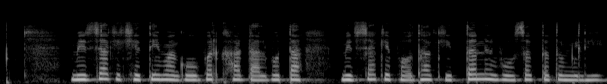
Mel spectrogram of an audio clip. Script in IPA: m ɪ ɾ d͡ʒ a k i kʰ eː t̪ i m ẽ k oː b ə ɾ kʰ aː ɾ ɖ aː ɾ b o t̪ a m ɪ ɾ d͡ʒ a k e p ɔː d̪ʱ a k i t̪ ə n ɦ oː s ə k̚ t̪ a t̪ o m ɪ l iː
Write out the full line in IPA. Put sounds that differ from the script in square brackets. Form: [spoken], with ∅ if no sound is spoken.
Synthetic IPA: m ɪ ɾ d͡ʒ a k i kʰ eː t̪ i m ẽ [ɡ] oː b ə ɾ kʰ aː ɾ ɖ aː [l] b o t̪ a m ɪ ɾ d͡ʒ a k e p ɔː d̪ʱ a k i t̪ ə n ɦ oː s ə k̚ t̪ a t̪ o m ɪ l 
